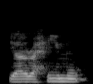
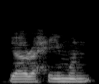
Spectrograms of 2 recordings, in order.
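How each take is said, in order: First: The word ends on a vowel, no n. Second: The word ends with an added n sound. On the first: The speaker calls it right. "You say" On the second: The speaker calls it wrong. "You don't say"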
